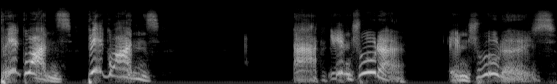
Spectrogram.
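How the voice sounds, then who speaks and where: A put-on character voice sits at an extremely high pitch. It moves at a very slow pace with long, frequent pauses. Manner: excited, shouting in alarm.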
